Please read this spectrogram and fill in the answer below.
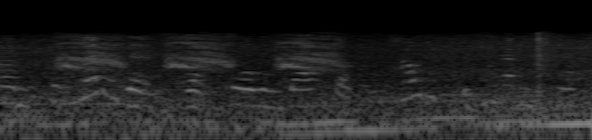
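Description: A bird calling three times, harsh calls a little under a second apart, over faint voices in the background.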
